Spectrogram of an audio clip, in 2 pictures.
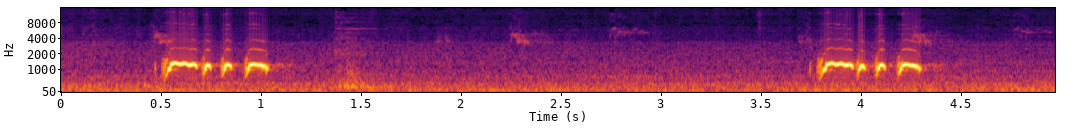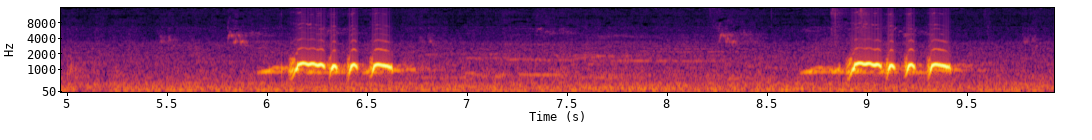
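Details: Four cooing phrases from a zebra dove, each a tight run of four clear, bubbling notes, spaced two to three seconds apart in a quiet setting.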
